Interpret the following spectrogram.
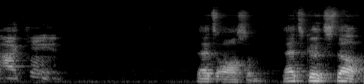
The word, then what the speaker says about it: Aikan: AIKAN, and it's pronounced I Can, so it's like I Can Act.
